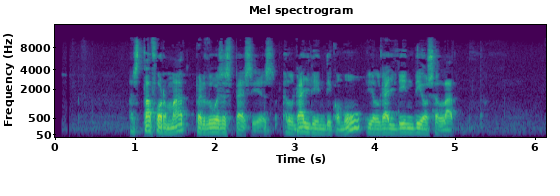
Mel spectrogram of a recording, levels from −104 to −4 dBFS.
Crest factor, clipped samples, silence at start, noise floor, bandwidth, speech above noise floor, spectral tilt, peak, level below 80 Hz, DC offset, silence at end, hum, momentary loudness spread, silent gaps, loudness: 20 dB; under 0.1%; 0.95 s; -71 dBFS; 11.5 kHz; 42 dB; -4 dB/octave; -12 dBFS; -74 dBFS; under 0.1%; 1.15 s; none; 10 LU; none; -30 LUFS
